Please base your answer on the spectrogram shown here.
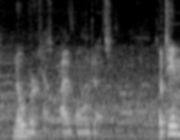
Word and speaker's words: Nobert: We've been saying it wrong. Apparently we can't read it. So apologies to the team. Hey, listen, I freeze water for a living. So it's Nobert. Nobert.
